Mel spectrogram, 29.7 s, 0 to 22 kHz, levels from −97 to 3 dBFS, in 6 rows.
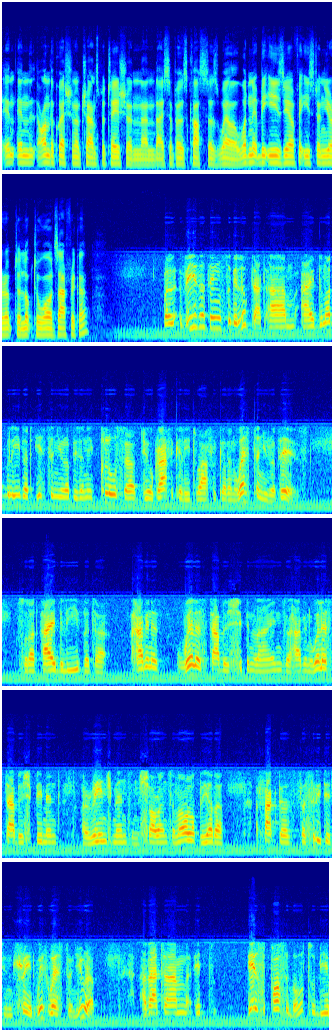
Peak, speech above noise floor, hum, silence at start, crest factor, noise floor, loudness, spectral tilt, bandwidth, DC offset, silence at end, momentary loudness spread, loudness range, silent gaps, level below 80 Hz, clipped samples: -10 dBFS; 29 dB; none; 0 s; 20 dB; -58 dBFS; -29 LUFS; -5.5 dB/octave; 10.5 kHz; under 0.1%; 0 s; 10 LU; 3 LU; none; -70 dBFS; under 0.1%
